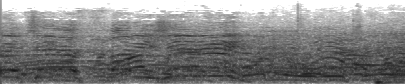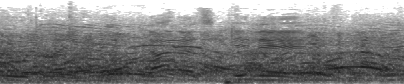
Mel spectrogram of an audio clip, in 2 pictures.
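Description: A group of men shouting and cheering together, many voices overlapping without a break.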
